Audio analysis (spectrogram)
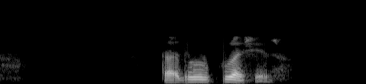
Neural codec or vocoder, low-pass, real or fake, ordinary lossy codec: vocoder, 22.05 kHz, 80 mel bands, Vocos; 3.6 kHz; fake; AAC, 32 kbps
